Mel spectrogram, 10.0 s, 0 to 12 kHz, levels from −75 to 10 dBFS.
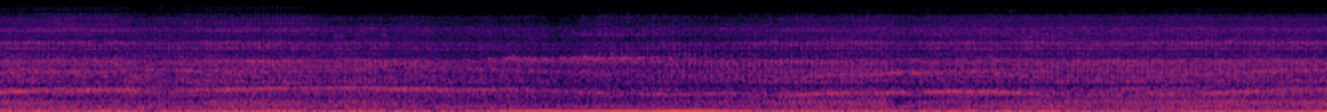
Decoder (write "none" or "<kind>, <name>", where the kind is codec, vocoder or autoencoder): none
